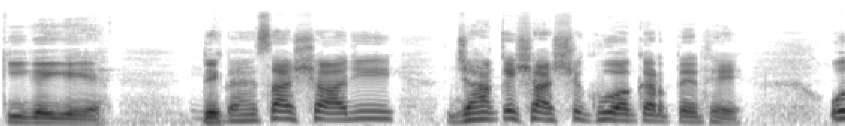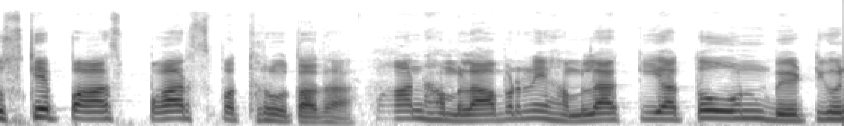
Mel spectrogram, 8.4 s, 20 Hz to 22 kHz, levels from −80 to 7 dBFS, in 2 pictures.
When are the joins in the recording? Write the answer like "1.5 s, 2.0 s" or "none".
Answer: 1.2 s, 6.3 s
